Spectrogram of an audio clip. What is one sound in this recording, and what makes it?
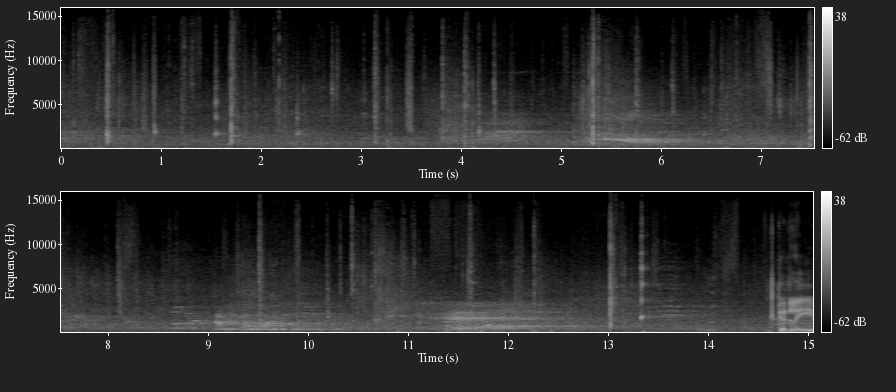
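Rackets strike a shuttlecock in a quick back-and-forth rally in a large hall.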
